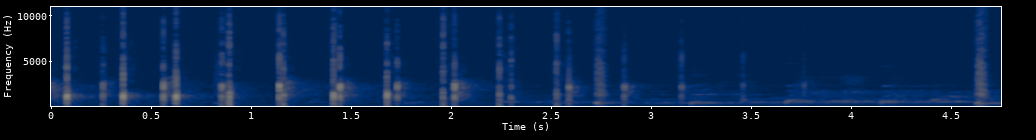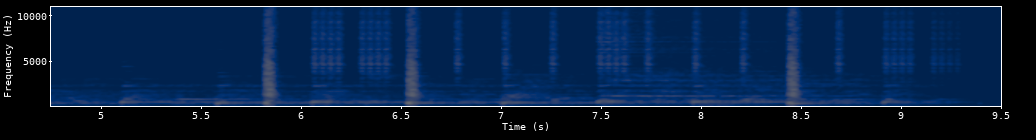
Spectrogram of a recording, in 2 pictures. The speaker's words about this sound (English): Clap it up.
